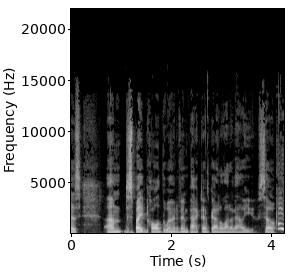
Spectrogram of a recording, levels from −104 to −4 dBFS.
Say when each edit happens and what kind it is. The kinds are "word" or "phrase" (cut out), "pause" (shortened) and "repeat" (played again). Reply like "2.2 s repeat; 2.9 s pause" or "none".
1.5 s word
